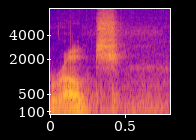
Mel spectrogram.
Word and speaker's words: Roch: Isn't it Roach? – Well, is it pronounced Roach? R-O-C-H. – Yeah, yeah. – R-O-C-H.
